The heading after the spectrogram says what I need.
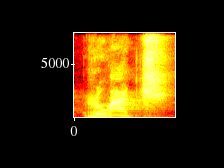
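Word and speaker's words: רוּחַ: El ruach, que se escribe R-U-A-C-H, ruach en el hebreo, y se pronuncia igual, ruach.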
